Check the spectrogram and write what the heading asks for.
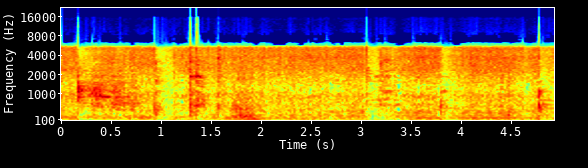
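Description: Shredded banana heart and onions sizzling steadily in a wok while a metal spatula stirs them, with a few sharp clicks of the spatula against the pan.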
